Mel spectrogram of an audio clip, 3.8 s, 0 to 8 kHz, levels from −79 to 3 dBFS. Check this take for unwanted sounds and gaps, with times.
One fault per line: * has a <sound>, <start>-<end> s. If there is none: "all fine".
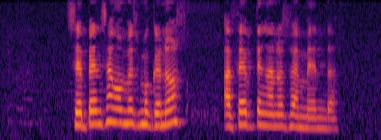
all fine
